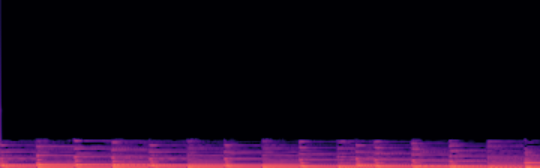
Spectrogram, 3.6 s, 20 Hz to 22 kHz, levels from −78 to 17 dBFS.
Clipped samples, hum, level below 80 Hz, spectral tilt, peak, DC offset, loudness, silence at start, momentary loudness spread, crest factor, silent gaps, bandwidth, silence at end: under 0.1%; none; -30 dBFS; -13 dB/octave; -2 dBFS; under 0.1%; -17 LUFS; 0 s; 2 LU; 14 dB; none; 4 kHz; 0 s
